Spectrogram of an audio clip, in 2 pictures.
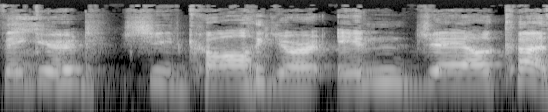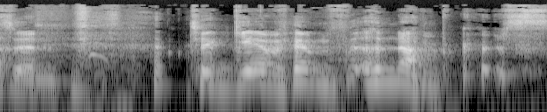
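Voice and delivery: laughing through words.

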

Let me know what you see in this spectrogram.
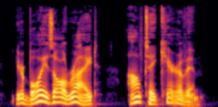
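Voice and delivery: calmly spoken. The painter speaks to the nervous mother, very calm. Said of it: "very calmly spoke to the mother".

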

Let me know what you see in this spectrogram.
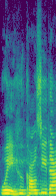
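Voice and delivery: ordinary talk

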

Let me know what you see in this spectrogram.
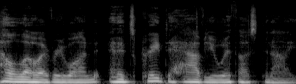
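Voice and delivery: welcoming, smooth late-night radio host voice. Mimicking the other speaker's show intro, like radio host Delilah: Delilah radio host voice. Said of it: "You come back on and you're like".

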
